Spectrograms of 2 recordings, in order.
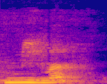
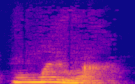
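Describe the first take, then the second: First: The first vowel is a plain front 'ee'. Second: The first vowel is a dark central 'ы'. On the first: The speaker calls it wrong. "yo no estoy diciendo una I, yo no estoy diciendo mila" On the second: The speaker calls it right. "pero mыла"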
